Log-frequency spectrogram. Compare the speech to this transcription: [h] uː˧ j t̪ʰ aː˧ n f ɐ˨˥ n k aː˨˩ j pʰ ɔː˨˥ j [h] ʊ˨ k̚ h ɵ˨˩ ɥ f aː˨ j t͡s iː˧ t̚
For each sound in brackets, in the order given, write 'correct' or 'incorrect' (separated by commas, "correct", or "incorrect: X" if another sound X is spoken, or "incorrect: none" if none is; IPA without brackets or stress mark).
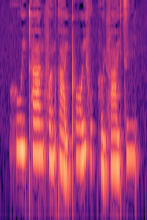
correct, incorrect: f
